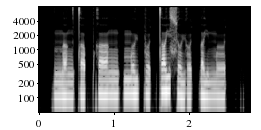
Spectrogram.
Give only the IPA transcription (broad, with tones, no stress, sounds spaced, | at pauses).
n̪ ɐ˨ ŋ t̪ ɐ˨ p̚ k ɐ˧ ŋ | m ɵ˧ ɥ p ɵ˨ t̚ t̪ ɐ˥ j s ɵ˨ ɥ ɵ˧ t̚ ɐ˨˧ j m ɵ˧ t̚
